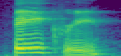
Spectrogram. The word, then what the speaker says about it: bakery: her birthday next up we have bakery bakery now this one looks like it should be bakery bakery but the middle syllable goes away and we get bakery bakery do you know of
